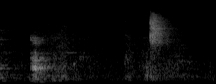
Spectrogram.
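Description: A man's voice saying a single word, followed about a second and a half in by a short hiss.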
